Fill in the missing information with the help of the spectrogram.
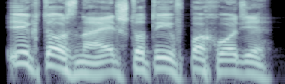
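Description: A man's voice: medium pitch, animated, moderate pace, dry recording, clean studio sound, lightly acted. Man voicing a sickly, scornful stranger. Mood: sardonic. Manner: gruff, scornful, curses with Spanish words. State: ill, coughing. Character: sickly, sardonic grown man lurking in the dark.

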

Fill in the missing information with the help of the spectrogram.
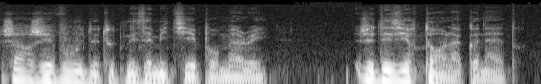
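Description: A man voicing a gentle but firm young Englishwoman in a read-aloud novel, his husky voice lifted somewhat higher. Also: lively intonation, normal speed. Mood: gentle, pleading.

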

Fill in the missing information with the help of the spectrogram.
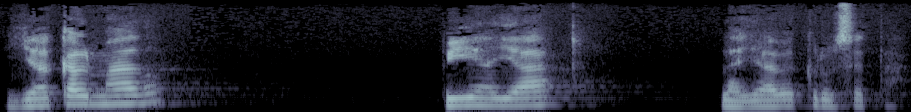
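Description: Dramatic preacher in a reverberant hall. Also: male voice, a little high, slow, muffled recording. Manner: dramatic storyteller, shouting and whispering for effect. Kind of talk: sermon with personal story.

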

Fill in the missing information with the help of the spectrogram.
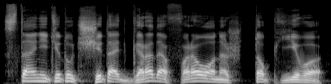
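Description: A man's voice: fairly low pitch, animated, normal speed, dark tone, no echo, clean studio sound, pitched above the performer's own voice, lightly acted. A man voicing a hot-tempered host who barks and scolds in a raised tone. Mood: scolding. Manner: barking, raised tone. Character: hot-tempered male host, blustering and threatening.

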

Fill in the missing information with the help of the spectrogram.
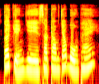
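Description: A woman doing a gentle, frail elderly lady. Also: a little high, normal speed, no echo, clean studio sound, natural voice. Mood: concerned. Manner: gentle, caring and coaxing. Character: kind ailing elderly wealthy woman.

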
